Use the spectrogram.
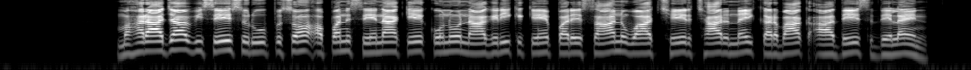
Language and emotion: Maithili, neutral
